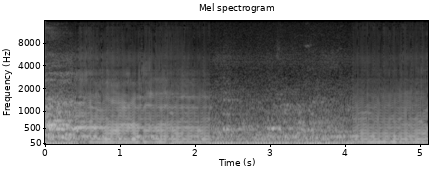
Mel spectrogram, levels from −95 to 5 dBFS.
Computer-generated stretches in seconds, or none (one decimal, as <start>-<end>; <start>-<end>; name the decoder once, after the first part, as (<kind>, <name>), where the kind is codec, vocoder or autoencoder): 0.4-2.2 (vocoder, BigVGAN v2); 4.1-5.1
